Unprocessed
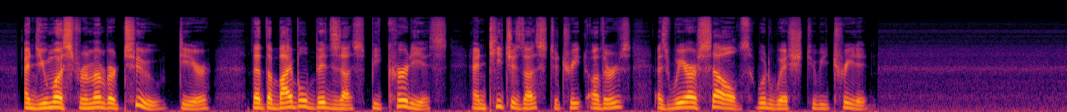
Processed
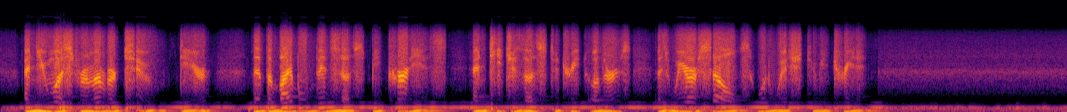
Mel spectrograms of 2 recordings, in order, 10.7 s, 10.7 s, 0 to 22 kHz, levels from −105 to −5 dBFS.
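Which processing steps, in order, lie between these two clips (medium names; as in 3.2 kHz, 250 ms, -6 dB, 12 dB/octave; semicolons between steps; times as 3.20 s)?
CVSD coder 32 kbps; Chebyshev band-stop 140–1400 Hz, order 3; de-hum 124.1 Hz, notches 6; frequency shift -180 Hz; loudspeaker Doppler distortion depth 0.33 ms; trim +7 dB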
